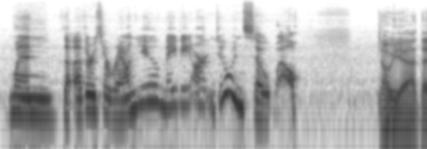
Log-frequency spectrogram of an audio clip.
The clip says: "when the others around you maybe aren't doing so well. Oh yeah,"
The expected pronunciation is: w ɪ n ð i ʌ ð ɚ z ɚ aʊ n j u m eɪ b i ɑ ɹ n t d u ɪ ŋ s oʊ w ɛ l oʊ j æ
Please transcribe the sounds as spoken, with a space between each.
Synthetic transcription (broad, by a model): w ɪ n ð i ʌ ð ɚ z ɚ aʊ n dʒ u m eɪ b i ɑ ɹ n d u ɪ ŋ s oʊ w ɛ l oʊ j æ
